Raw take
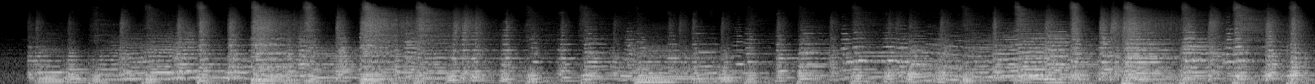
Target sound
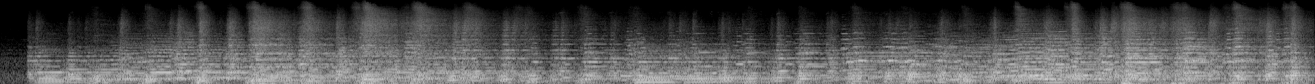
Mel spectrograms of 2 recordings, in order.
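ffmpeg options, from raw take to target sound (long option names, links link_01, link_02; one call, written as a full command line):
ffmpeg -i in.wav -af "aecho=1:1:493|986|1479|1972:0.531|0.175|0.0578|0.0191" out.wav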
